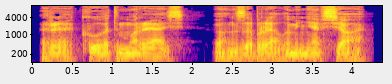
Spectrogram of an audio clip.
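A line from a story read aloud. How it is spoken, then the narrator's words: Hateful rasp. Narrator (Russian): С ненавистью прохрипел барон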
